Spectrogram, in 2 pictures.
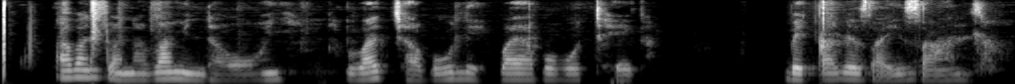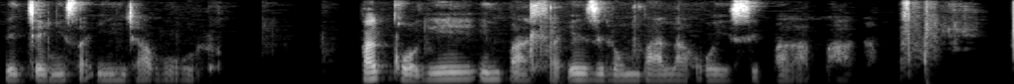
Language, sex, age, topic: North Ndebele, female, 25-35, health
